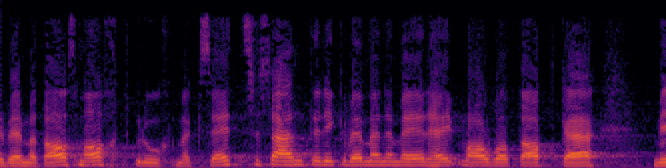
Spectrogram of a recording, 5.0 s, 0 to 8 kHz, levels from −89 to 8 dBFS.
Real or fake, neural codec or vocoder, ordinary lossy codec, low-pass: real; none; none; 7.2 kHz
